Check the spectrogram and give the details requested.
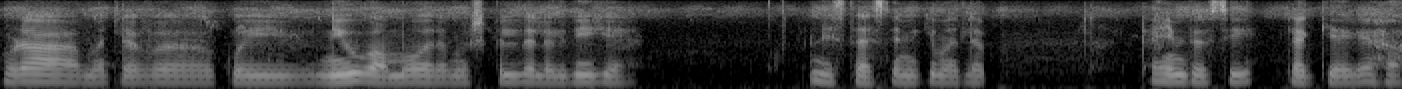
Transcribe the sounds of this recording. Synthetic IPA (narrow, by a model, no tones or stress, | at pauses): kuːɽamɐt̪lɐbkoːjinjuːʋaːmoɐd̪ɐmuʂkild̪ɐlɐɡd̪iɡe | nist̪ɐst̪enikimɐt̪lɐb̚ | ʈɐjmd̪ɐsilɐɡjaːɡeɦa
